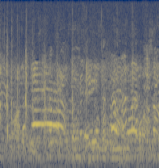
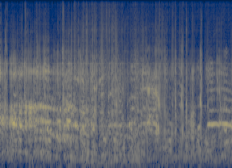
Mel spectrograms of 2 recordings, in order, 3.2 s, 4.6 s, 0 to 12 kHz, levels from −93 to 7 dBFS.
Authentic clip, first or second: first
